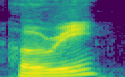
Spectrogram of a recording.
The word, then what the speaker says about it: Hori: Wait, how did you pronounce that? – Hori. H-O-R-I. – I always thought it was Hori.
